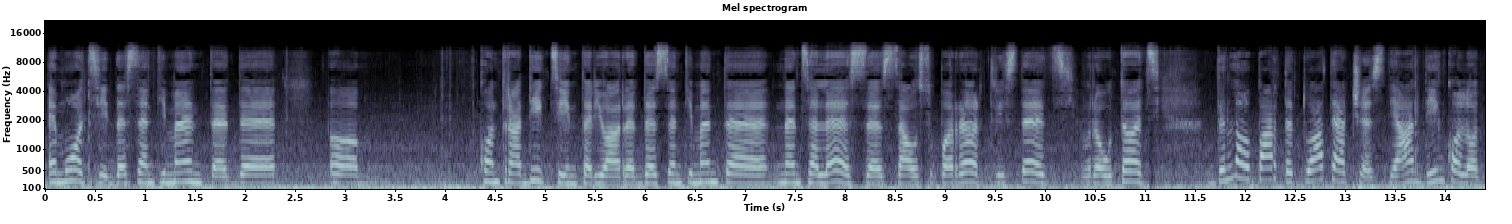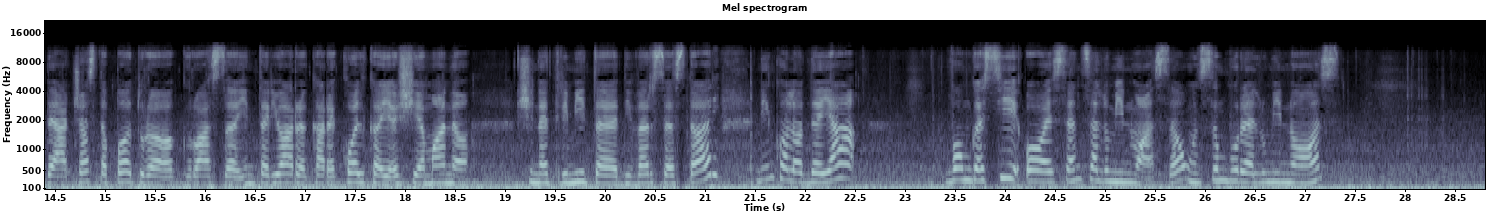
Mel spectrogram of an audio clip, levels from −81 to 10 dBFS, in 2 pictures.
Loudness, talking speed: -17 LUFS, 95 wpm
